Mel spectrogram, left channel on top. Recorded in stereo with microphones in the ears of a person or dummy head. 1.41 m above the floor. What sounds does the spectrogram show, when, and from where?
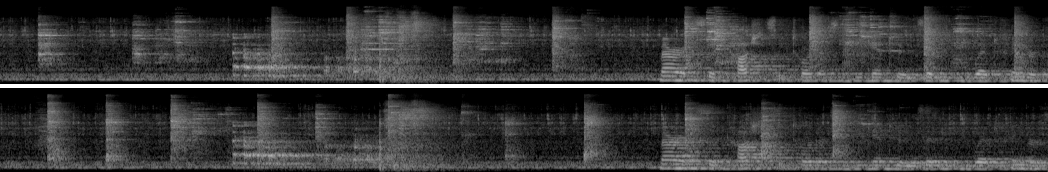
2.3 s laughter: 10° left (ahead or behind), 2.5 m; by 3.7 s 25° left (ahead or behind), 1.7 m
3.8 s writing: 5° left (ahead or behind), 0.8 m
6.6 s a woman speaking: 30° left (ahead or behind), 0.6 m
